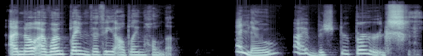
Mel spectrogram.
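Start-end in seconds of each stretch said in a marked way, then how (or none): 2.9-5.0 slow, drawn-out, swooping cartoonish put-on voice. Doing a voice stuck in their head from Homer Simpson: Homer Simpson voice. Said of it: "Fucking Homer Simpson has ruined my vocabulary".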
